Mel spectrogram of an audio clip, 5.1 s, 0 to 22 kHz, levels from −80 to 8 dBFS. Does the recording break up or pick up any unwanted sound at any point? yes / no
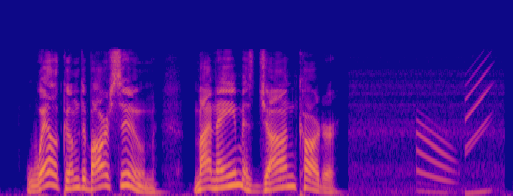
yes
